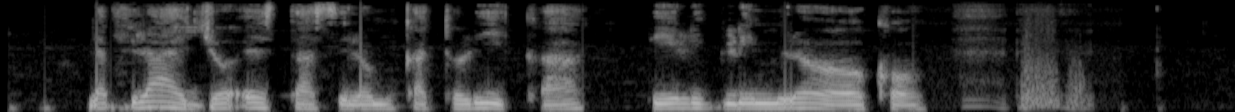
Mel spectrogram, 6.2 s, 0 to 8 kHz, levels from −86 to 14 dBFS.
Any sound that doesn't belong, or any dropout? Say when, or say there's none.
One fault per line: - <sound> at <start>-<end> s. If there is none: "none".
- laugh at 4.8-5.5 s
